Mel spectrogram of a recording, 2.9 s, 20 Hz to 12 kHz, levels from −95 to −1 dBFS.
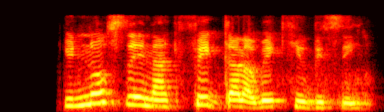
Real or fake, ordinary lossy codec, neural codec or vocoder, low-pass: real; none; none; 7.2 kHz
